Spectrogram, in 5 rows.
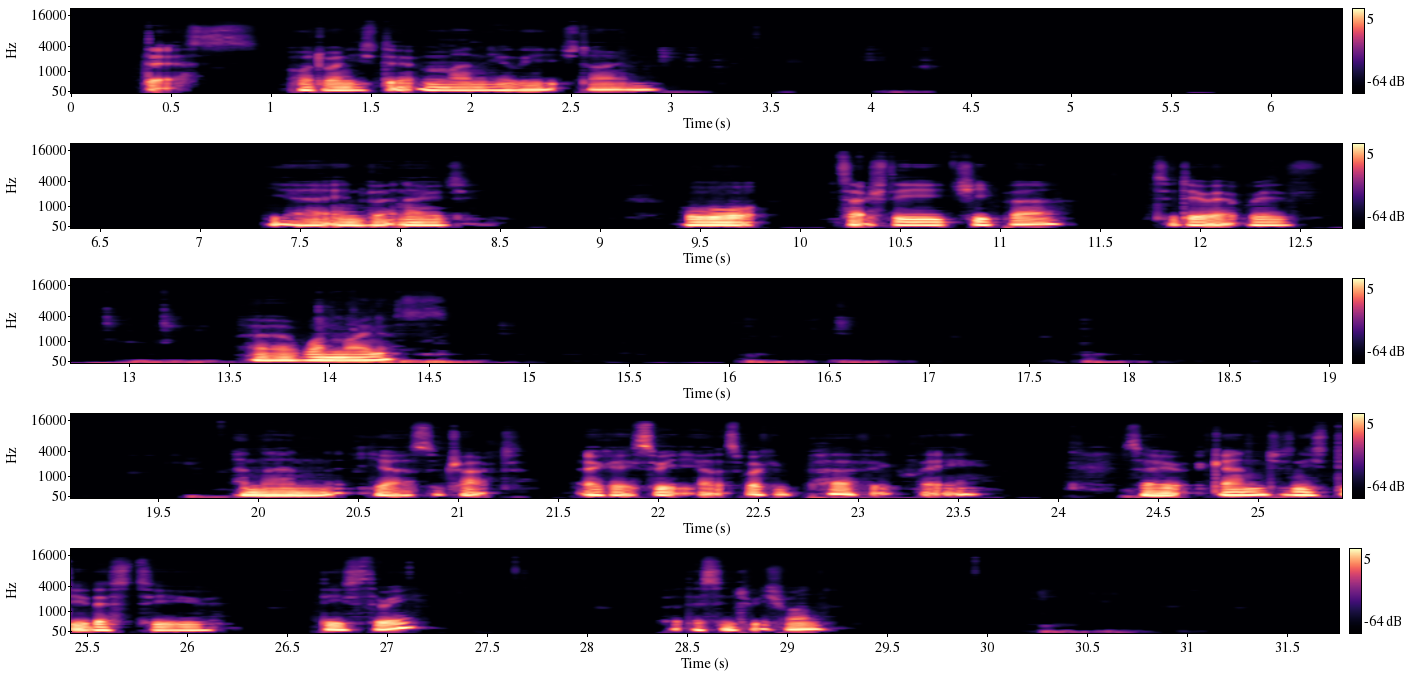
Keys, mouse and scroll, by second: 0.4 click, 3.0 middle click, 3.7 q, 7.3-13.8 drag, 13.8 BackSpace, 15.3 click, 16.8-19.0 middle drag, 19.0 ctrl+shift+click, 19.5-20.1 middle drag, 20.1-20.8 drag, 20.8 scroll down 3, 21.8 middle click, 22.5 scroll down 3, 22.7-23.3 middle drag, 23.3-24.5 drag, 24.5 shift+d, 26.5-27.8 drag, 28.9 click, 30.0 shift+d, 30.9-31.7 drag.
